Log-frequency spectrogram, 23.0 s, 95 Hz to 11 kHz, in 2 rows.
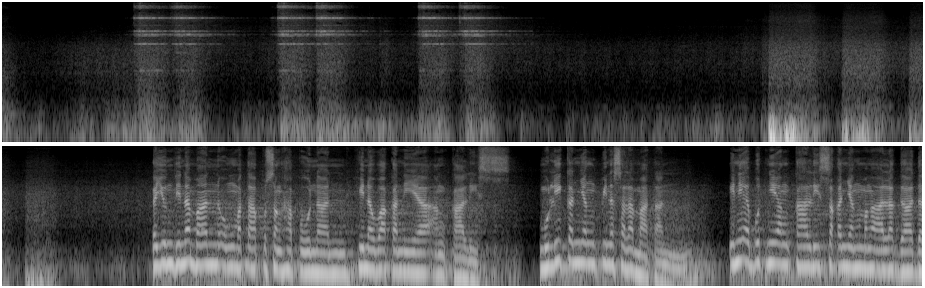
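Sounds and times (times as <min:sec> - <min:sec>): altar bells ringing: 0:01.6 - 0:06.8
dull low thumps: 0:09.5 - 0:12.5.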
